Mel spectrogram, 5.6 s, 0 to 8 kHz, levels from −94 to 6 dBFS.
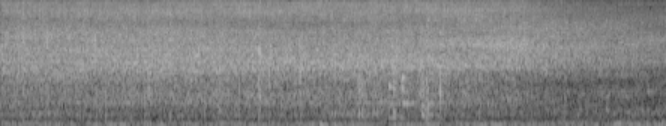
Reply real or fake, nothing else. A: real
